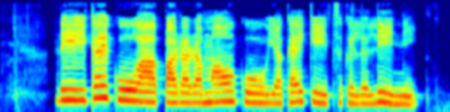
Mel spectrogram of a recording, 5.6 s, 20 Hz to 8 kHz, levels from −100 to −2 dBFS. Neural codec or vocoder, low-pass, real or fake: codec, 16 kHz in and 24 kHz out, 2.2 kbps, FireRedTTS-2 codec; 7.2 kHz; fake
